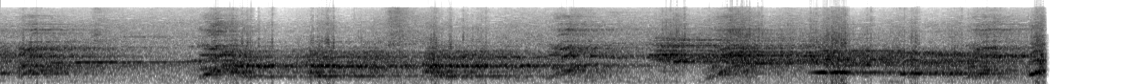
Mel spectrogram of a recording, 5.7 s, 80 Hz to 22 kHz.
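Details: Dogs barking on 7/3/15, with a loud, continuous run of overlapping barks and yelps that ends abruptly.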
